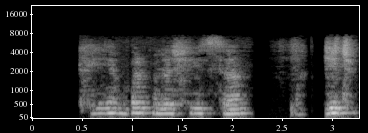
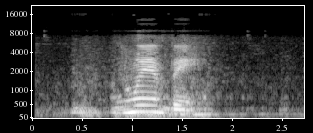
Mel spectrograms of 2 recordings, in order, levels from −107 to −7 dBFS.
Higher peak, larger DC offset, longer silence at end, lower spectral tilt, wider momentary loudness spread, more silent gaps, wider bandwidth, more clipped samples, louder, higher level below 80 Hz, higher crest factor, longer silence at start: second, -18 dBFS vs -2 dBFS; neither; second, 0 s vs 0.85 s; second, -5 dB/octave vs -6.5 dB/octave; about the same, 19 LU vs 19 LU; first, 2.21-2.34 s, 2.81-2.91 s vs none; about the same, 7.6 kHz vs 7.8 kHz; neither; second, -38 LUFS vs -13 LUFS; second, -74 dBFS vs -46 dBFS; about the same, 20 dB vs 16 dB; about the same, 0.45 s vs 0.4 s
